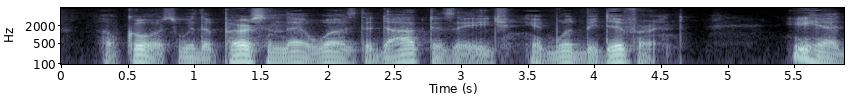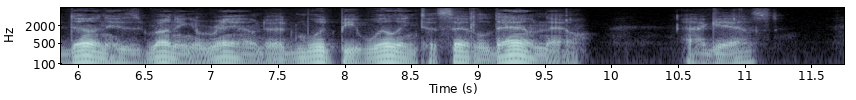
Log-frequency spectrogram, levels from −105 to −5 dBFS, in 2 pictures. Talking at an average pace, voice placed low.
Yes: average, 155 wpm; very low, 80 Hz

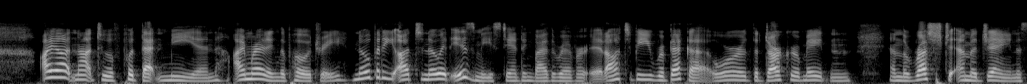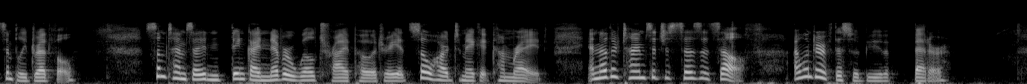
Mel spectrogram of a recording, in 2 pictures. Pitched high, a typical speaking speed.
No: high, 195 Hz; fast, 210 wpm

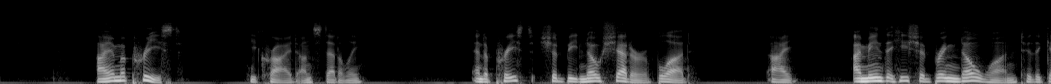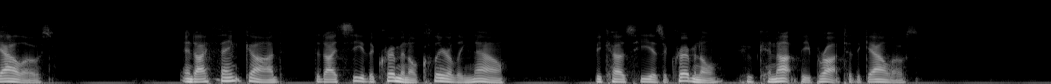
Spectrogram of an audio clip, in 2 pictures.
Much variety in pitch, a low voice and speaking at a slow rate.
No: wide, 6.0 semitones; low, 120 Hz; average, 145 wpm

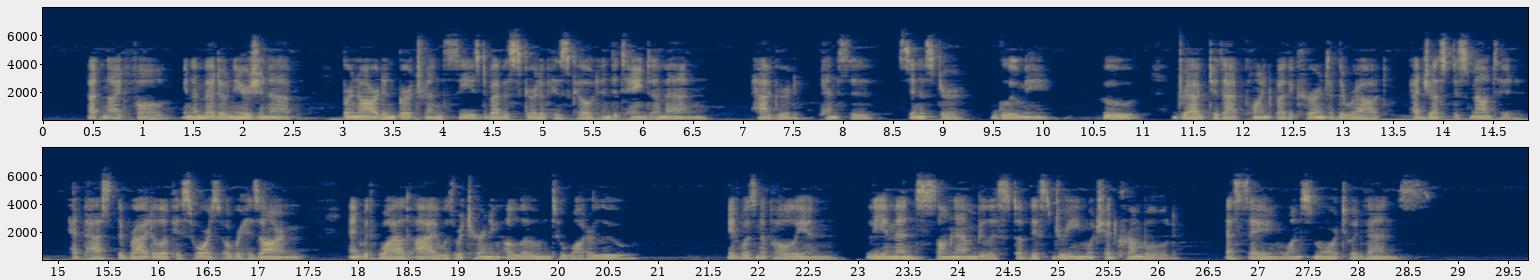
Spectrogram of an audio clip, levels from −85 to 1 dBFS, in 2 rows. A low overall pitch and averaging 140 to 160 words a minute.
Yes: low, 125 Hz; average, 150 wpm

